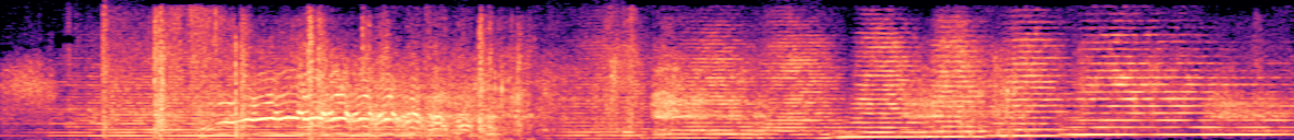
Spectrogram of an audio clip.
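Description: Horses ridden by Burnett and Simons neigh loudly and repeatedly as they charge towards each other, a busy clamor with the thud of charging hooves running underneath and rising, wavering whinnies overlapping throughout.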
